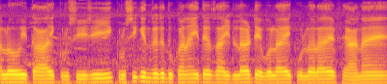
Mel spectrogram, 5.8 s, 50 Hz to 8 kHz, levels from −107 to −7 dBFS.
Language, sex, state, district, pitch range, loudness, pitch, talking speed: Marathi, male, Maharashtra, Gondia, 120-130 Hz, -15 LUFS, 125 Hz, 175 wpm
